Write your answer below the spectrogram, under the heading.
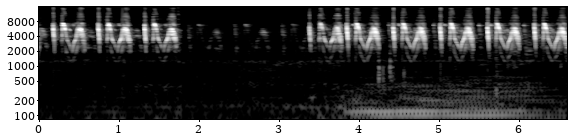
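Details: Hill prinia (ciblek gunung) in its 'roll tembakan' style, used to provoke other birds into singing: rapid high V-shaped notes rattled in quick runs, a pause near the middle, then another long run over low rumbling background.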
